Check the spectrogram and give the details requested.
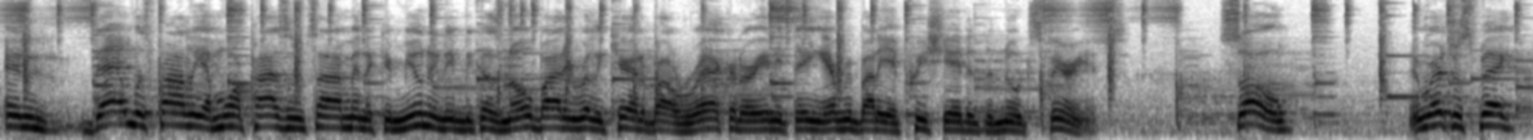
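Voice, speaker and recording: Thirty-year-old man, high voice, casual blunt gamer commentary over music. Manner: laid-back, blunt, swears casually. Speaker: gaming commentator.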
